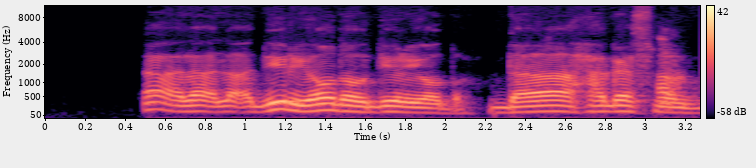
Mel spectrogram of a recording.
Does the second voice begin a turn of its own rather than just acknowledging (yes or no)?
no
